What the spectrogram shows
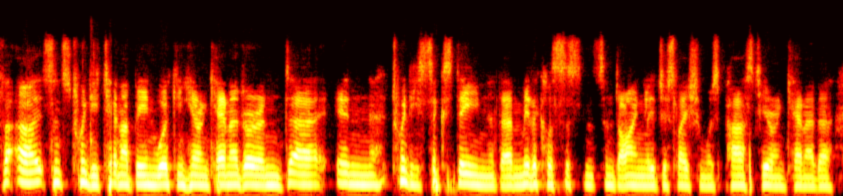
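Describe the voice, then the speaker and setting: Mellow-voiced doctor on a video call. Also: male voice, on the high side, no room sound. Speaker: rural family doctor. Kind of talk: webinar talk.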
